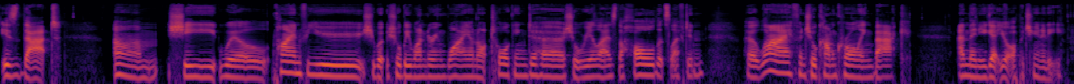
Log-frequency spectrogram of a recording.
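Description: A woman's voice: deep voice, fairly even intonation, unhurried, no room sound, studio quality. A young woman co-hosting a podcast in casual conversation, candid and wry, repeating things for emphasis. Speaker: podcast co-host. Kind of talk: casual conversational chat and storytelling.

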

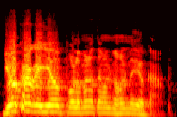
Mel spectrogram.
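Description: Dominican man, podcast host, slightly high voice, slangy casual sports talk, repeats himself for emphasis. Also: fast, sharp tone.

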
